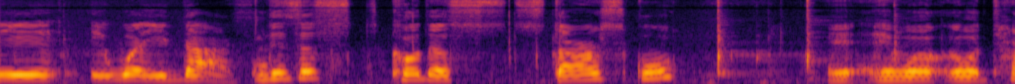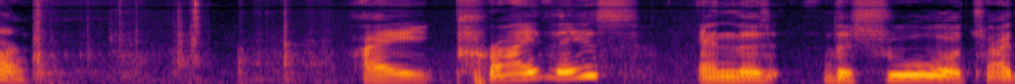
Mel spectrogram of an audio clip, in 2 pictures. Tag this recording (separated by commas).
Speech, outside, urban or man-made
